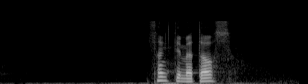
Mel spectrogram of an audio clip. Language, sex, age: Norwegian, male, 38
